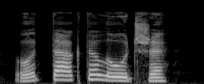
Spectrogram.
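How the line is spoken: Many-voiced. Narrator (Russian): Люк, превращаясь в Смитсона, сказал многоголосым голосом

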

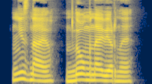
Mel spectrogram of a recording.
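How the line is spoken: Cold reply. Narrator (Russian): холодно ответила Алена

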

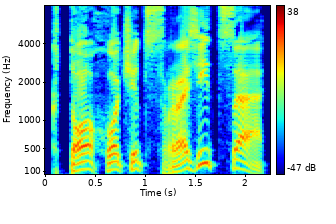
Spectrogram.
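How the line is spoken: Shouting. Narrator (Russian): кричал ведущий

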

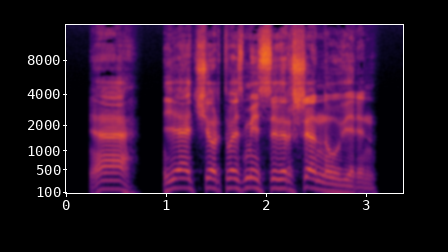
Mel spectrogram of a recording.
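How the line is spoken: Snorting. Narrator (Russian): фыркнул Алекс

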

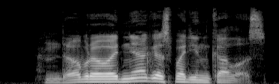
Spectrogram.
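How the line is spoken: Deep rumbling bass. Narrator (Russian): пророкотала низким басом Это

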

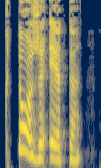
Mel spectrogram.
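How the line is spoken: Tragic exclamation. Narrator (Russian): трагическим голосом воскликнула Синебрюхова

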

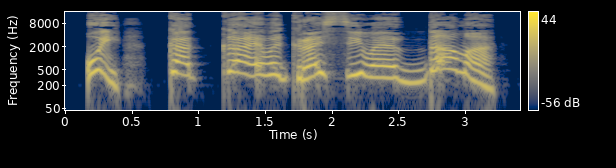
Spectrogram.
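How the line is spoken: Shouted. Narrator (Russian): закричала она

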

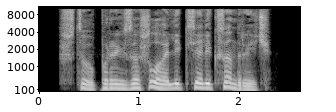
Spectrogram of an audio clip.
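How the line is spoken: Exclaiming. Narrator (Russian): воскликнула она

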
